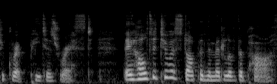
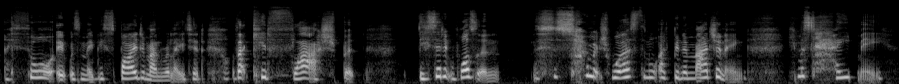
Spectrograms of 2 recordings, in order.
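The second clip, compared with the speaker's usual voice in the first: high, anxious, lightly upset; aunt fearing her nephew hates her; mildly tearful worry; 6 semitones higher, 4 dB louder than usual. A narrator's reading. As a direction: fret through the tears. May crying to Tony.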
